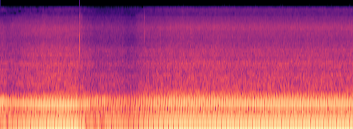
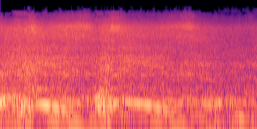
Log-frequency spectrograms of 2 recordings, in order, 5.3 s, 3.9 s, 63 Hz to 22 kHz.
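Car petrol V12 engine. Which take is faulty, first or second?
first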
